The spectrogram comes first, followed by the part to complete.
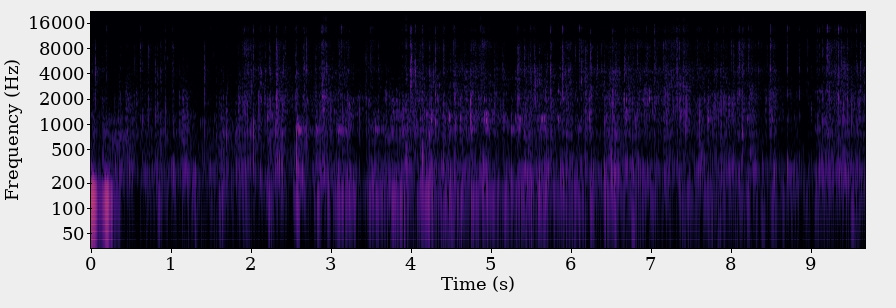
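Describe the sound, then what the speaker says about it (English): Leftover steak-tip juices pour from a bag into a kitchen sink, a steady close splashing gush running the whole stretch with clattery texture, no talk. "Just poured out the rest of the bag of juices into the sink."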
